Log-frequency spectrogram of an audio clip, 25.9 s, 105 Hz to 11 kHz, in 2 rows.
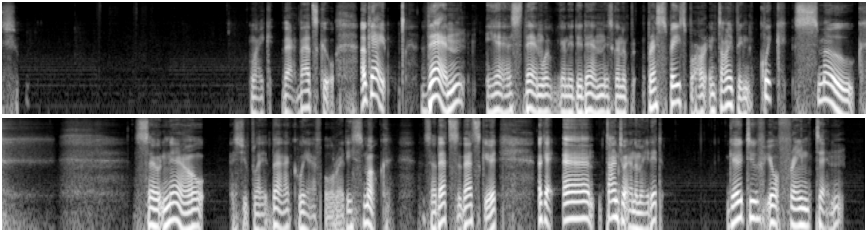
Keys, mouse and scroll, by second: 0.1-2.3 drag, 4.9 Tab, 11.1 space, 15.0 middle click, 15.8-18.3 middle drag.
